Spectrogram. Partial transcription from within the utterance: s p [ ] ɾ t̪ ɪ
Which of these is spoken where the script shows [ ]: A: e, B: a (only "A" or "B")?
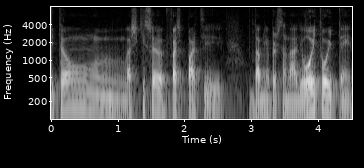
B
